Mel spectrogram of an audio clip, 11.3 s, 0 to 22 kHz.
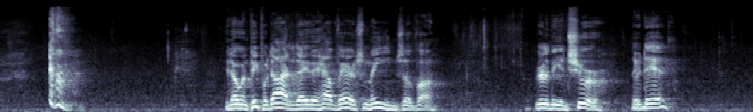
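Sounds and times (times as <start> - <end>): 
single short harsh cough: 0.7 - 1.4
speech: 0.8 - 1.2, 3.4 - 6.6, 8.0 - 10.2.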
